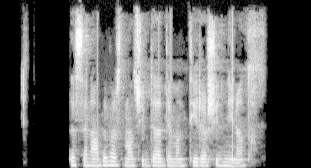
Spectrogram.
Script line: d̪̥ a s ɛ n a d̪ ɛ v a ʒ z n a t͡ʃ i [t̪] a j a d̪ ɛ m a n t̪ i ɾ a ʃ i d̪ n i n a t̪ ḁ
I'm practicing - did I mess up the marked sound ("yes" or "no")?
yes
